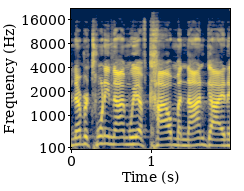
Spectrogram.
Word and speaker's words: Monangai: At number 29, we have Kyle Monangai, and if you don't have fun saying that, you're not saying it right, Monangai.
